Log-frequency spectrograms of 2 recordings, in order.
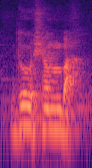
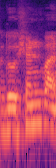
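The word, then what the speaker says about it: دوشنبہ: এখানে নুন অক্ষরের উচ্চারণ হচ্ছে মিম, দোশম্বা। এটা দোশনবা নয়, এটা এর উচ্চারণ হবে দোশম্বা, দোশম্বা।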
